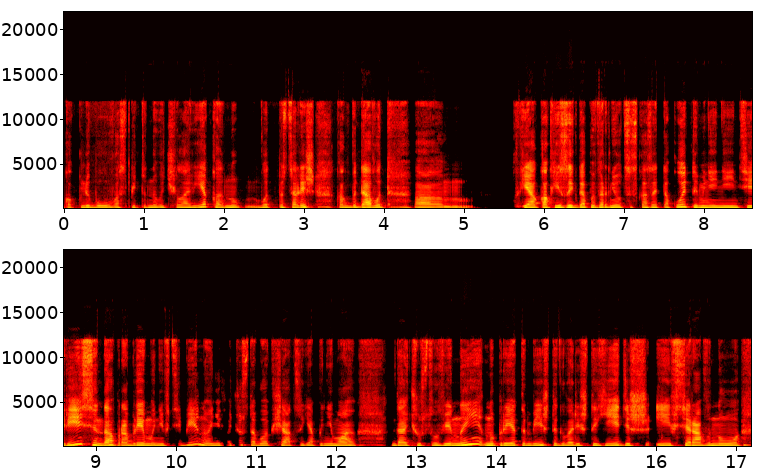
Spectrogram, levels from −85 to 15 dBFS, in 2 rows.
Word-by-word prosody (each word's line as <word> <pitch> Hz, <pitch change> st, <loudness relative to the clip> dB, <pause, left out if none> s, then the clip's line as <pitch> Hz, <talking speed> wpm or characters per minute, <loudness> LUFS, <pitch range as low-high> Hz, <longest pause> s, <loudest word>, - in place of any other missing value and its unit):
как 175 Hz, +1 st, -11 dB
любого 190 Hz, 0 st, -1 dB
воспитанного 160 Hz, 0 st, -4 dB
человека, 170 Hz, +7 st, -2 dB
ну, 160 Hz, 0 st, -1 dB
вот 170 Hz, 0 st, -6 dB
представляешь, 180 Hz, +7 st, +1 dB, 0.2 s
как 170 Hz, -3 st, -2 dB
бы, 160 Hz, -, 0 dB
да, 180 Hz, +6 st, +5 dB
вот, 180 Hz, -2 st, -2 dB, 0.3 s
а, 145 Hz, -2 st, -1 dB
м, 130 Hz, -, -6 dB, 0.5 s
в -, -, -17 dB
я 170 Hz, -1 st, +7 dB
как 180 Hz, +2 st, +1 dB
язык, 190 Hz, -1 st, +6 dB
да, 155 Hz, -, +3 dB
повернется, 165 Hz, -1 st, 0 dB
сказать 160 Hz, +1 st, -1 dB
такой: 215 Hz, +12 st, 0 dB
"Ты 210 Hz, -, 0 dB
мне 185 Hz, -2 st, +3 dB
не 165 Hz, 0 st, +2 dB
интересен, 210 Hz, -, +4 dB
да, 185 Hz, +7 st, +4 dB
проблема 185 Hz, +2 st, +1 dB
не 165 Hz, 0 st, -2 dB
в 165 Hz, -, -10 dB
тебе, 185 Hz, -, -4 dB
но 260 Hz, -8 st, -1 dB
я 185 Hz, -, -4 dB
не 200 Hz, 0 st, -5 dB
хочу 190 Hz, +6 st, -14 dB
с 230 Hz, -, -6 dB
тобой 195 Hz, -3 st, -5 dB
общаться". 180 Hz, -4 st, -5 dB
Я 155 Hz, 0 st, -5 dB
понимаю, 185 Hz, -2 st, -2 dB, 0.4 s
да, 175 Hz, +1 st, 0 dB
чувство 180 Hz, 0 st, -5 dB
вины, 195 Hz, -, +3 dB
но 205 Hz, -1 st, +2 dB
при 200 Hz, +2 st, 0 dB
этом, 210 Hz, -3 st, -2 dB
видишь, 205 Hz, +4 st, -1 dB
ты 195 Hz, -, -5 dB
говоришь, 170 Hz, +1 st, -3 dB
ты 185 Hz, 0 st, -3 dB
едешь, 185 Hz, +2 st, 0 dB
и 170 Hz, +1 st, 0 dB
всё 175 Hz, +2 st, +2 dB
равно 175 Hz, 0 st, +2 dB
180 Hz, 185 wpm, -21 LUFS, 165-195 Hz, 0.5 s, я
